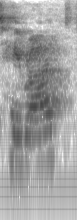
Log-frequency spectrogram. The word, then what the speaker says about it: Terah: I'm pronouncing it Terah, T-E-R-A-H,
